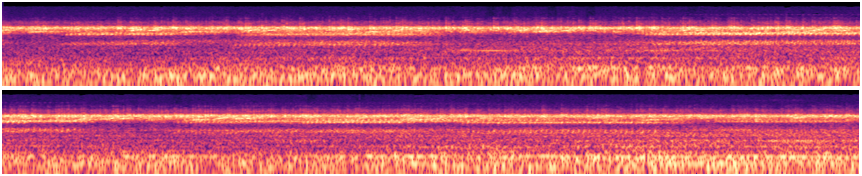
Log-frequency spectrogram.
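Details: Wild tree frogs at night in the North Carolina backwoods, a dense chorus of repeated call bursts lasting one to two seconds, backed by a continuous shrill insect buzz.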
